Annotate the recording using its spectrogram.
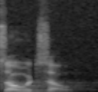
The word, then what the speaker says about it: sozo: It's pronounced sozo.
